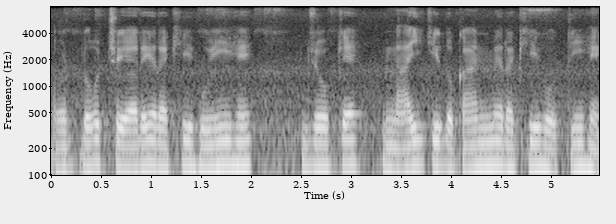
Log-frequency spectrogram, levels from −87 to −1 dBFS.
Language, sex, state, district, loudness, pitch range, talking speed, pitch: Hindi, male, Chhattisgarh, Bilaspur, -14 LUFS, 105-115 Hz, 165 wpm, 115 Hz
